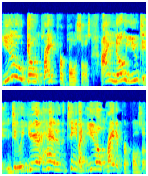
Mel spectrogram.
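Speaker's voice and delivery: put-on frustrated scolding. Retelling the CEO's reply: imitating the CEO getting louder and frustrated. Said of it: "he got louder and more frustrated".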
